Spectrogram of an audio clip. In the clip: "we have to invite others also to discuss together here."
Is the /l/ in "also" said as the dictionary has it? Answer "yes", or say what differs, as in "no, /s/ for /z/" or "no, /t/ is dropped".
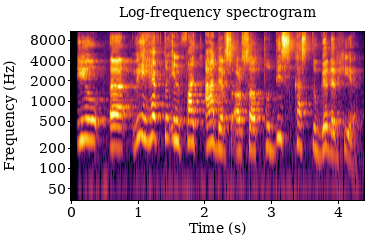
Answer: yes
